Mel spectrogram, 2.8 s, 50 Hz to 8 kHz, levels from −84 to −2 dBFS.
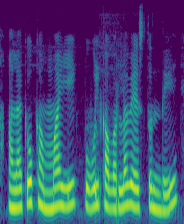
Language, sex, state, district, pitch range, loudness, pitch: Telugu, female, Telangana, Hyderabad, 200-225 Hz, -14 LUFS, 210 Hz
